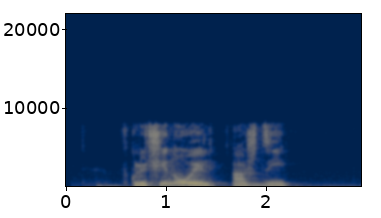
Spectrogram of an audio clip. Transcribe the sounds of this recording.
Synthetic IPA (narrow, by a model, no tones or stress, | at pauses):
fklʲut͡ʃʰinoelʲaʐdi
